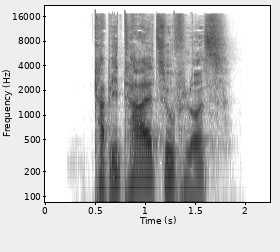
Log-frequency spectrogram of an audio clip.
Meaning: capital inflow
- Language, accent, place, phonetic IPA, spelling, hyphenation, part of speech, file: German, Germany, Berlin, [kapiˈtaːlt͡suːˌflʊs], Kapitalzufluss, Ka‧pi‧tal‧zu‧fluss, noun, De-Kapitalzufluss.ogg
